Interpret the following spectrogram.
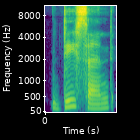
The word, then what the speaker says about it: descend: The opposite of descend is ascend. And notice those are spelt kind of funny because the C is silent.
